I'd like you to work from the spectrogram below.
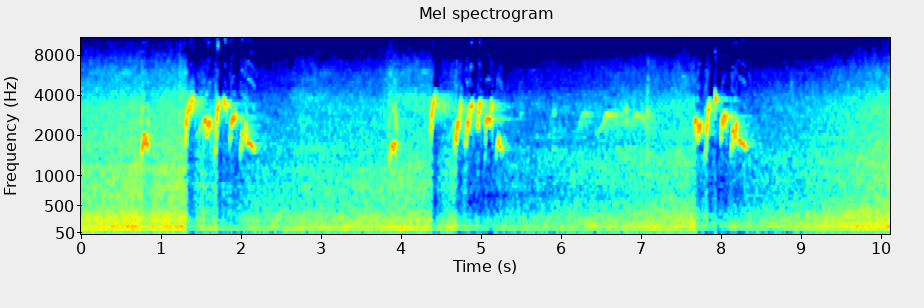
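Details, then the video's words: Red-whiskered bulbul of the white-cheeked type singing the Nam Đông style used to train caged birds: three lively phrases of clear upslurred and downslurred whistles, spaced several seconds apart, with a soft continuous hum behind. "Luyện Giọng Chào Mào Má Trắng Bằng Giọng Chào Mào Nam Đông Hay Nhất 2022"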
